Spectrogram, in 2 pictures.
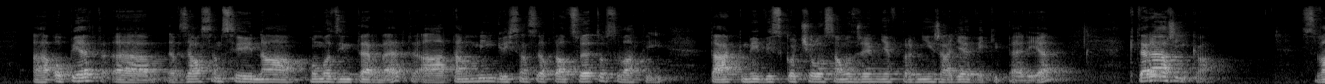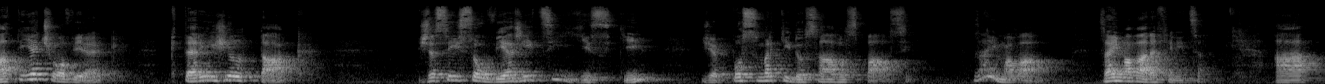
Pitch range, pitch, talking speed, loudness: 110-145 Hz, 125 Hz, 110 wpm, -29 LUFS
